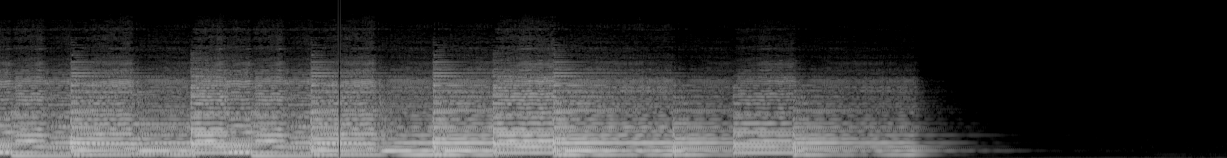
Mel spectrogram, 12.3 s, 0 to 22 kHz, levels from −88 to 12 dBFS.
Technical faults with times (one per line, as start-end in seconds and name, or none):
3.39-3.41 Bluetooth stall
